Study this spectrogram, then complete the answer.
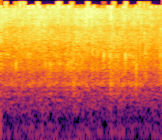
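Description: Mustard seeds with crushed garlic and small pieces of ginger sizzling steadily in hot coconut oil, a dense close frying hiss with faint crackles and pops throughout.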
